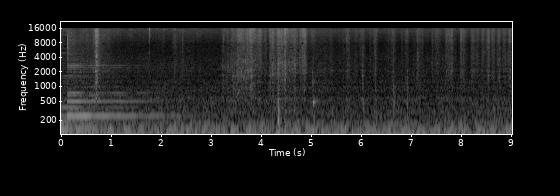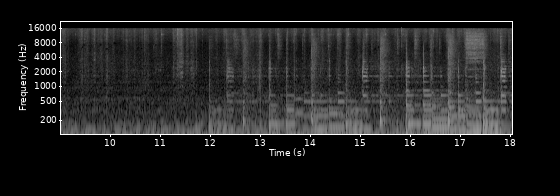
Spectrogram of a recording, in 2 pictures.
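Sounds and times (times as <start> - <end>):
low hum: 0.0 - 4.0, 11.8 - 18.0
paper towel rubbing glass: 5.6 - 15.2.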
